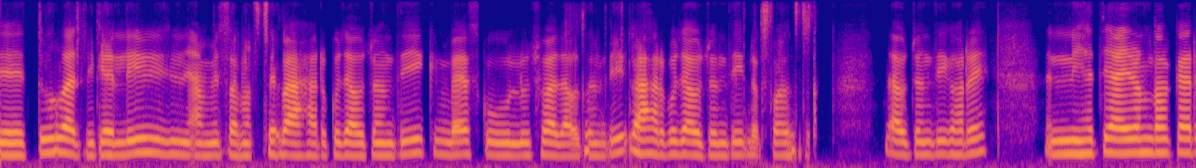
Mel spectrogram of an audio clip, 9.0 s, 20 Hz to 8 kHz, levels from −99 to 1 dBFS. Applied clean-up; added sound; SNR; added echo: neural diffusion model UNIVERSE++.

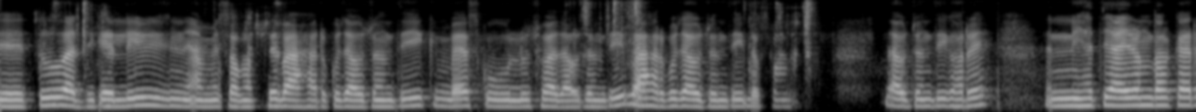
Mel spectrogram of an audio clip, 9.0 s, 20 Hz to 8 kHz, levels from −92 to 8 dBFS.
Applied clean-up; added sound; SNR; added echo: neural mask model Resemble Enhance denoiser.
